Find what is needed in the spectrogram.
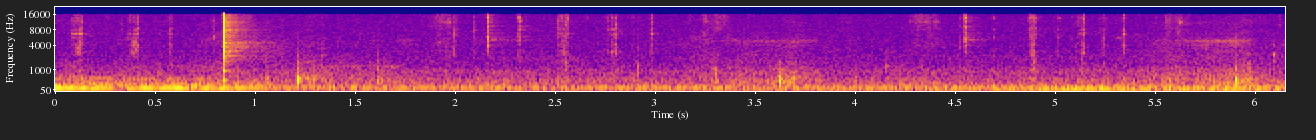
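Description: Hair-cutting shears snipping through wet hair: a handful of separate, crisp snips spread out, the sharpest about a second in, over a low steady hum.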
